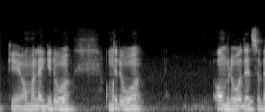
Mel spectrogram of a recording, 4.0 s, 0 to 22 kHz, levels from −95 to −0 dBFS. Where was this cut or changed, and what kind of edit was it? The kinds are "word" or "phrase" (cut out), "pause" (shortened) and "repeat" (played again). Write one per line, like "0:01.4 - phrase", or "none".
0:01.7 - word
